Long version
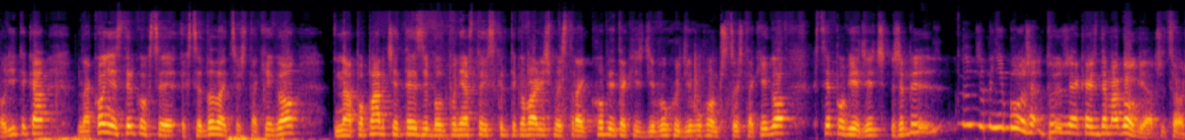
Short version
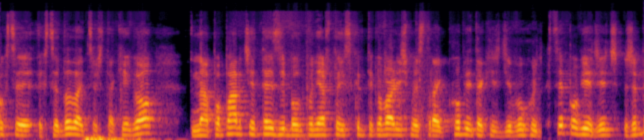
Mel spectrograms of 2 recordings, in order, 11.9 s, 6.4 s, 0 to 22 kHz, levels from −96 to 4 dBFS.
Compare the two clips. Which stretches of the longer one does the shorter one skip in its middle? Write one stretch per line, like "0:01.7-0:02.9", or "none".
0:06.8-0:08.1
